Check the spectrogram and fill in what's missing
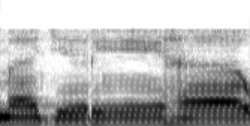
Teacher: Imalah adalah memiringkan bunyi huruf yang difathah kepada harokat kasroh. Alif yang terletak setelah huruf yang difathah juga dibaca imalah, condong kepada ya.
